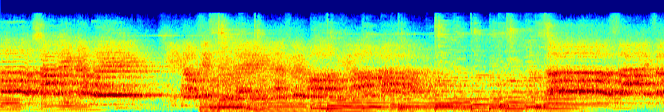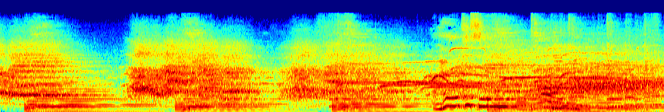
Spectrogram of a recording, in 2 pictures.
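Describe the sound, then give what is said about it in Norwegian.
A large crowd at a memorial concert in Britain sings along loudly to a live rock song, many voices blending over the band, with scattered whoops and cheers rising above the steady music. “I think we in Britain want to sing for you. This is called …”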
